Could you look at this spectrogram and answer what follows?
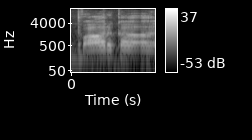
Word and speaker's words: Dwaraka: We should actually be saying Dwaraka and Ishvara. Yeah, what you are saying is, because in English, I was reading that point even, especially the non-Indian, devotees, when they try pronouncing va, so it comes out like this, the pronunciation of W. And that is a little different from the va sound, the actual va sound.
